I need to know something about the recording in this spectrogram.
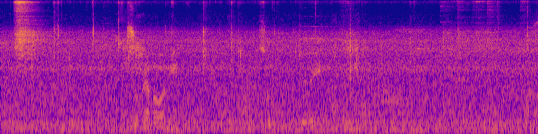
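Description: A metal fork clinks against a plate.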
